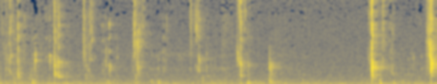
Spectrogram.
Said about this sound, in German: Schmatze.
